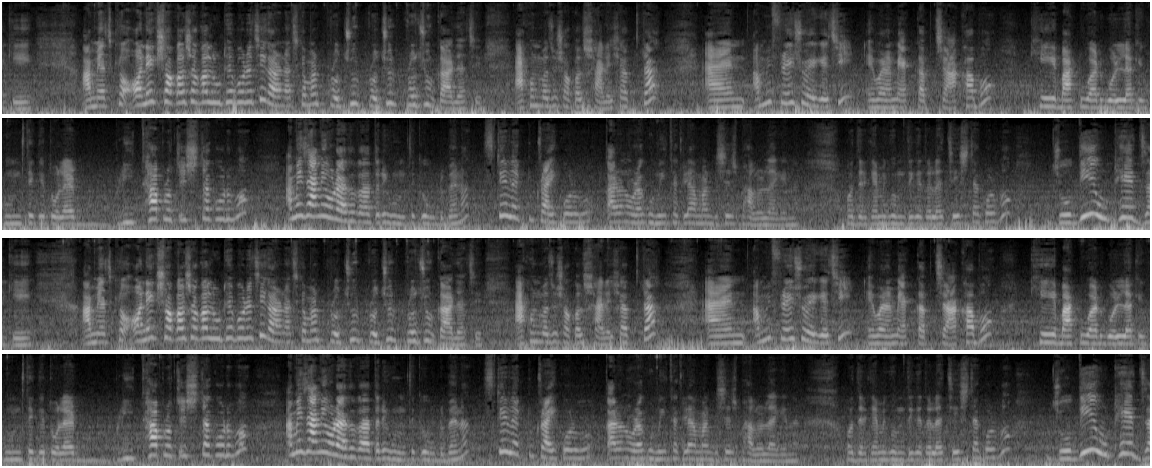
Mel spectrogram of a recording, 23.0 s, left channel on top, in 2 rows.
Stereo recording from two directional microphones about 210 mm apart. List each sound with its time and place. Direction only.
0.8 s a woman's voice: 15° left (ahead or behind)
